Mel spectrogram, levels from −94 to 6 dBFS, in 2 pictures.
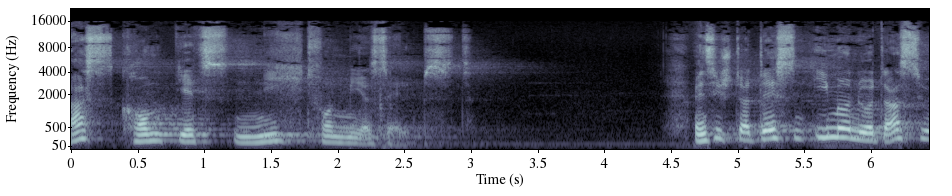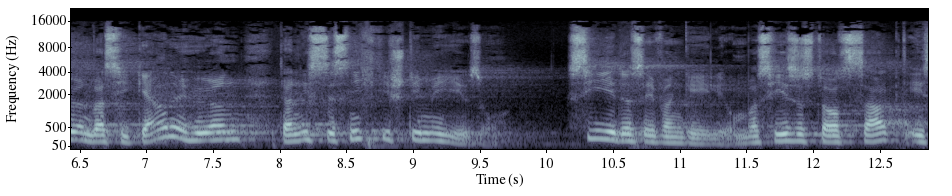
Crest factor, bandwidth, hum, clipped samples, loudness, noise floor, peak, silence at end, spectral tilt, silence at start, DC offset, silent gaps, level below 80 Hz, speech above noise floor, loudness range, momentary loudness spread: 20 dB; 16.5 kHz; none; under 0.1%; -21 LUFS; -65 dBFS; -4 dBFS; 0 s; -2.5 dB/octave; 0 s; under 0.1%; none; -66 dBFS; 43 dB; 5 LU; 13 LU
